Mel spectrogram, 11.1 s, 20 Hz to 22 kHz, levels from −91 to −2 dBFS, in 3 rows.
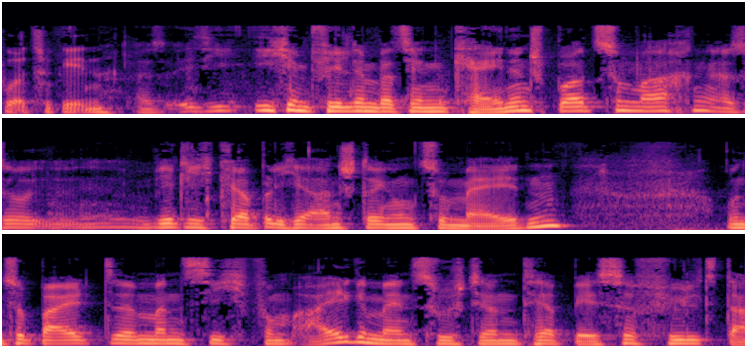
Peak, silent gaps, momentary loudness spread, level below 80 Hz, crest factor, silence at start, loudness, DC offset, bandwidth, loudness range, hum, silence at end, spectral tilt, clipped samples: -8 dBFS; none; 11 LU; -58 dBFS; 16 dB; 0 s; -25 LUFS; under 0.1%; 9.4 kHz; 2 LU; none; 0 s; -6 dB/octave; under 0.1%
